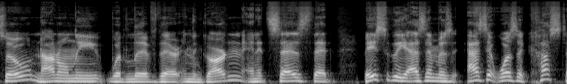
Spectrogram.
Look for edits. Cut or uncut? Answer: uncut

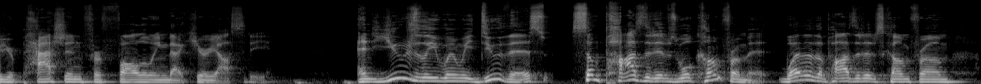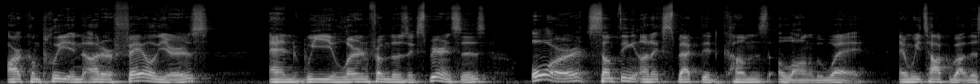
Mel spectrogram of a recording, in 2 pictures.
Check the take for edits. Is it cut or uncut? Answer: cut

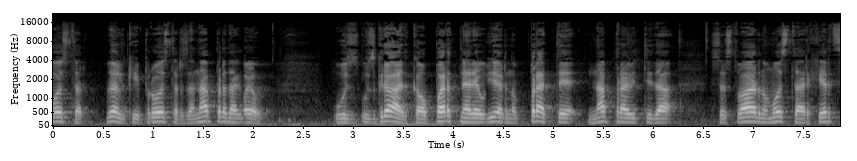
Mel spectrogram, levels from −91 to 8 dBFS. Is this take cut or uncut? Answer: cut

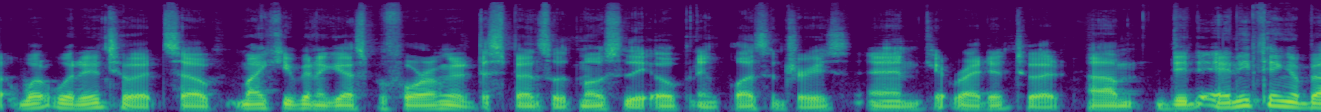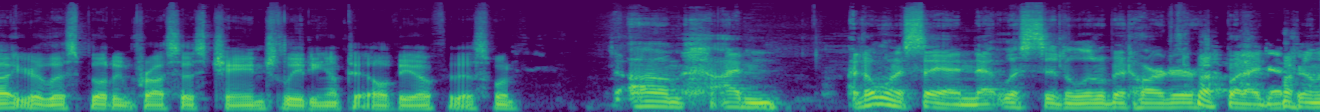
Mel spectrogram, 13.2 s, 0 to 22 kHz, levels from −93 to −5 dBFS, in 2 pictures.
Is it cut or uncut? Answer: cut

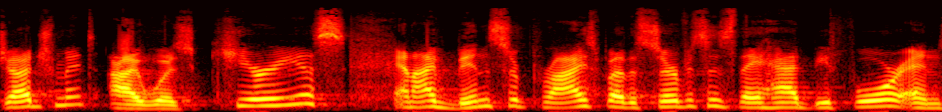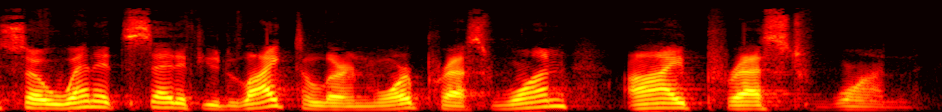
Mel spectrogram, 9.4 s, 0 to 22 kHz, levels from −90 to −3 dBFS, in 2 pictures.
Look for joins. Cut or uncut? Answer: cut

